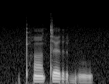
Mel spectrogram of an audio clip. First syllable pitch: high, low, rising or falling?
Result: high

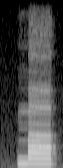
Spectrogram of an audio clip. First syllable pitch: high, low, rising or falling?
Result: high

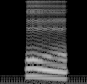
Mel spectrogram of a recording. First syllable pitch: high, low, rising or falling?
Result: falling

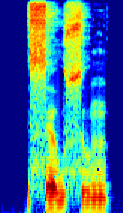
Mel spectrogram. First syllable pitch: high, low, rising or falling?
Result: rising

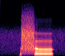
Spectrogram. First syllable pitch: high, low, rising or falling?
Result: rising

